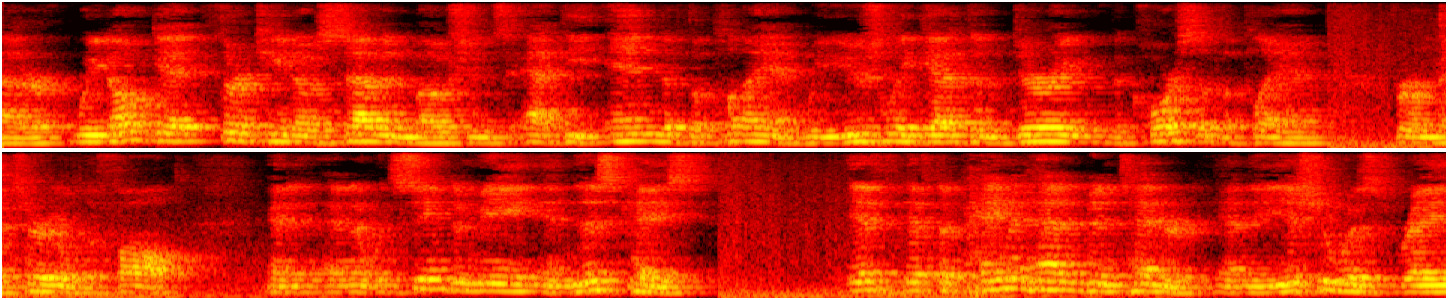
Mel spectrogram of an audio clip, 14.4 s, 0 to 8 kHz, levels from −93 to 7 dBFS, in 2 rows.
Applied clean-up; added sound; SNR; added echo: none; Boom; 19 dB; reverberation time 0.5 s.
